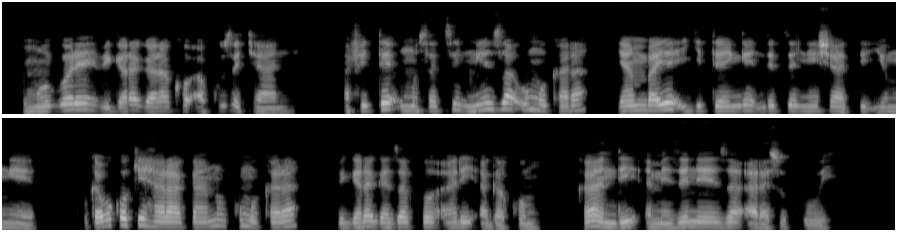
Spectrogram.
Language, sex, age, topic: Kinyarwanda, male, 25-35, government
